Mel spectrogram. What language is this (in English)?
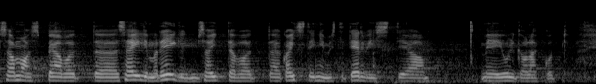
Estonian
